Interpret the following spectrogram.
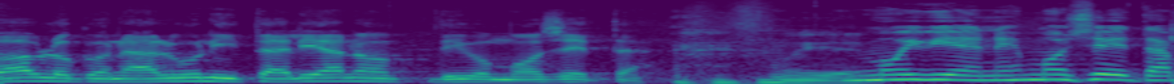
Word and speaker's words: Mogetta: discusión con Gabi civila si es molleta o moeta molleta verdad se dice es es italiano el apellido Así que es molleta la pronunciación correcta porque todo el mundo me conoce como mogueta Y usted cómo lo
